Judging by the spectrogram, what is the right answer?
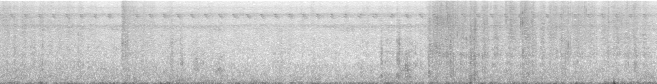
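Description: An insect chirping steadily in an even, pulsing high trill over a low rumble of wind on the microphone. A few brief rustling, splashing noises come from the washing, the most around the middle.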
